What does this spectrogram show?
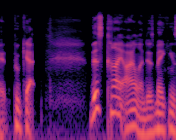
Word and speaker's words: Phuket: And just so we're all on the same page, it's pronounced Phuket. Yeah, definitely not Phuket. That's how locals say it, Phuket.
